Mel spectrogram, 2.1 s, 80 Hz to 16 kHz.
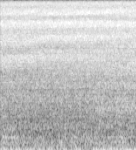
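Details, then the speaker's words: Home central-heating radiator heating only halfway, boiler pressure just over 1 bar: steady high-pitched hiss with no rhythm from the opened bleed valve, still no water, heat gradually coming up; trapped air escaping from radiator bleed valve. "Still air coming out, and yeah, I can feel the heat."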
